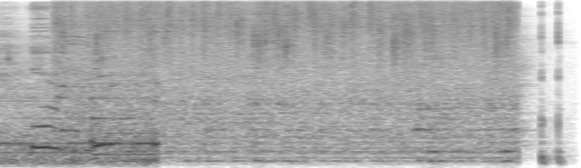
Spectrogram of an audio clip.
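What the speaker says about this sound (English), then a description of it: "I just need to shower immediately" Water runs and splashes steadily in a home shower during a morning routine, a broad continuous hiss with some tonal sounds at the start, then it stops, followed by a few brief knocks.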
